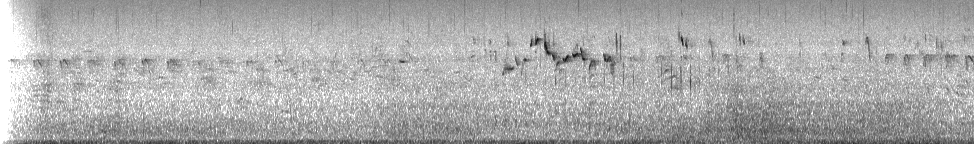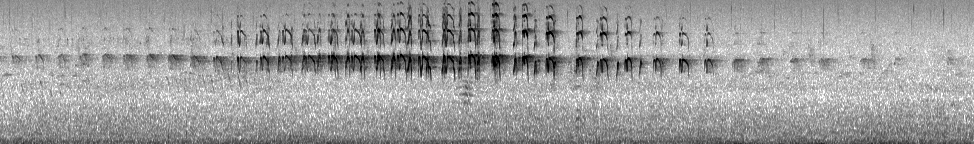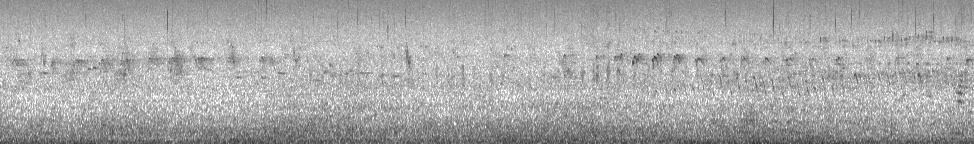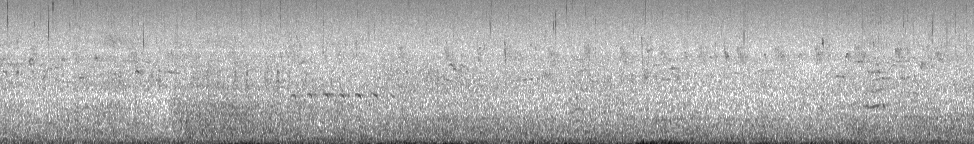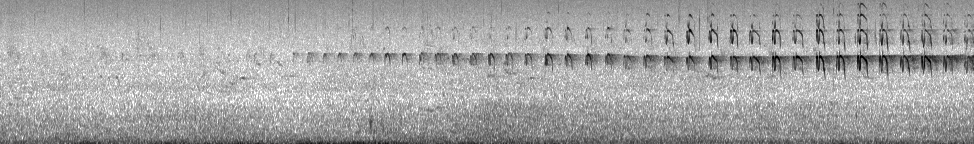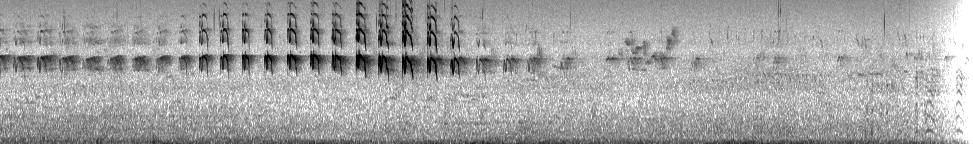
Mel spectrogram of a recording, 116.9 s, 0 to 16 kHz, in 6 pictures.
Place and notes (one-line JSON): {"title": "Hovedgade, Nexø, Denmark - Flying oystercatcher", "date": "2017-05-14 11:46:00", "description": "Flying oystercatcher, passing in front of recorders. Low mud sound. Some wind noise on the mics.\nPassage d’huîtrier pie. Faible bruit de vase. On peut entendre le vent sur les microphones.", "latitude": "55.03", "longitude": "15.12", "altitude": "1", "timezone": "Europe/Copenhagen"}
